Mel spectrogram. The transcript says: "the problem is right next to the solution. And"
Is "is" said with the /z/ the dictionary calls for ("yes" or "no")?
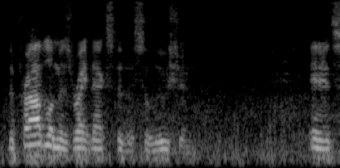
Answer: yes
